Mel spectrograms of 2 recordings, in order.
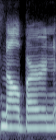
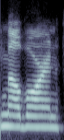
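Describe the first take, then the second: First: It is said with no r sound, Australian-style. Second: It is said with an r sound, American-style. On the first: The speaker calls it right. "I know it's Melbourne" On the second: The speaker calls it wrong. "my American accent is like Melbourne"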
